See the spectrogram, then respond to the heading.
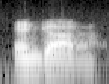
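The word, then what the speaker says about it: Ngata: it's spelled the same as helloti NADA it's pronounced angada and Gaga yeah and I remember uh liking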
